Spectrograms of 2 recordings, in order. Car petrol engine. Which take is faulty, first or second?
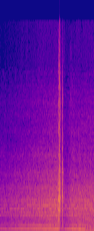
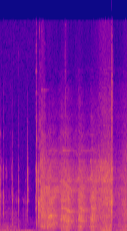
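first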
